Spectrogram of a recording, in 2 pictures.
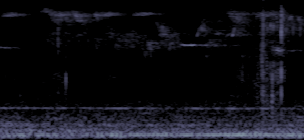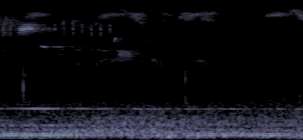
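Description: Forest birds chirping and calling in short, scattered notes over a steady low rumble, with a single sharp click about two and a half seconds in.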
